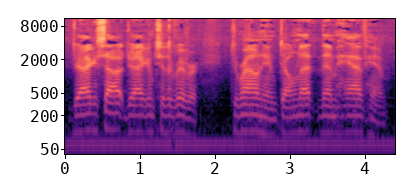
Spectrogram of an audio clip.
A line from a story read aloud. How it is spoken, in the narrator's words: she cried to her friends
